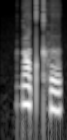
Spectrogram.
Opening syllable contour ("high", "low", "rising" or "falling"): falling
